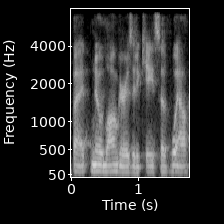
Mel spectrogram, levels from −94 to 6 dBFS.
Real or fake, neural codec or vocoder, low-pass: fake; codec, 24 kHz, 3 kbps, HILCodec; 7.2 kHz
